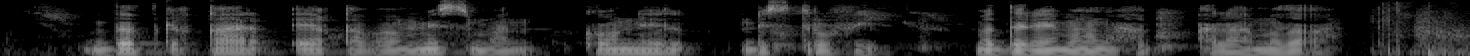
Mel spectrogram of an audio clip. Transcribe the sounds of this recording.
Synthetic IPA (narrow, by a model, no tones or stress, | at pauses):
d̪ɐd̪kʰɐqɑːrʔɛːqɑβɐmɪsmɐn | kʰɔnɛl | ɖɪst̪ɾʊfɪ̰ | mɐd̪ɐɾɛːmaːnwɑħʕɑlaːmɐðɐ̰ʔɐh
